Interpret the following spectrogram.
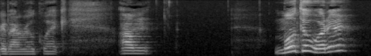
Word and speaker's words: Multi-War: it real quick um mot water is pronounced is literally multi as in multiple things and then water short for warrior I just pronounced it like water because it fit nicely especially combining with multi so yeah that's that's literally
